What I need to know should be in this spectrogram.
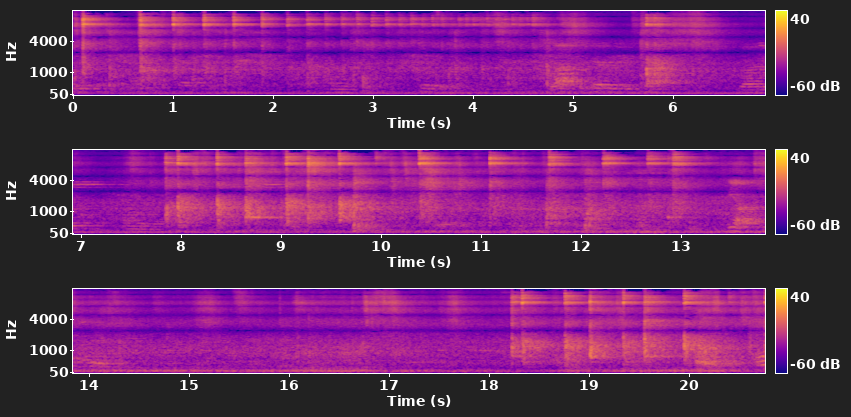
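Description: Table tennis balls click rapidly against paddles and tables.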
